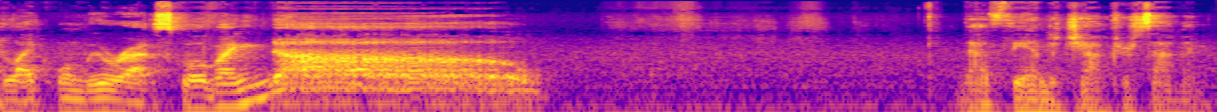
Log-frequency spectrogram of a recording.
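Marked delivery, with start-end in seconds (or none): 1.3-2.7 long, high, drawn-out mock wail; imitated pupils' protest. Teacher imitating the class when the chapter ends, mock protest. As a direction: mimic disappointed schoolchildren, stretching the word out high. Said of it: "I can hear you in my head".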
